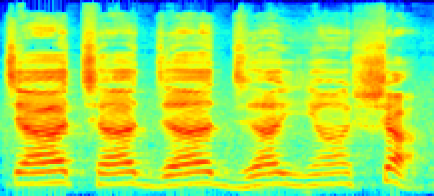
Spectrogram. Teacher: तालव्य ध्वनियों का उच्चारण जीवा के अग्रभाग, अगले भाग के द्वारा कठोर तालु को स्पर्श करने से होता है। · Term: तालव्य व्यंजन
